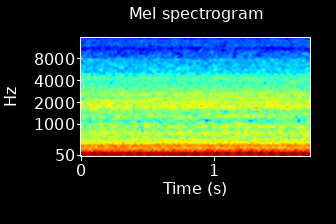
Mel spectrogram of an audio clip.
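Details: 2001 Toyota Tacoma 3RZ-FE, first start after head gasket job and timing recheck (previously spitting, sputtering and cutting out, cause unfound): steady even low idle, smooth unbroken rumble, no misses or knocking; sounds better, normal idle.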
